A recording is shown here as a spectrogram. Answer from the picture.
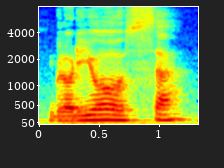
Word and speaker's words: gloriosa: Então vamos ver qual é a penúltima sílaba. Nós temos sa, é a última. A penúltima é o. Gloriosa, gloriosa. Então é simples, tá, meus caros?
